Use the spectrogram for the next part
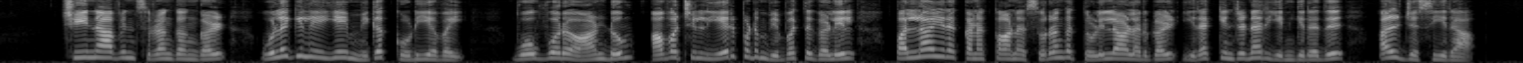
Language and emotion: Tamil, neutral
